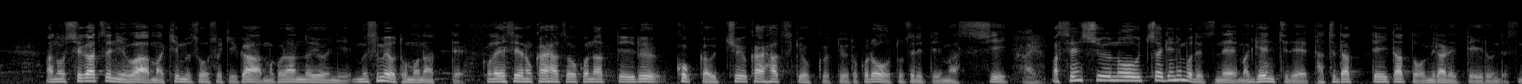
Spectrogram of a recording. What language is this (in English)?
Japanese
